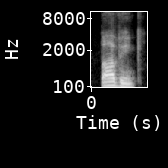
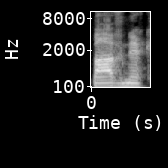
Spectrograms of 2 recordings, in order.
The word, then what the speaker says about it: Bavinck: overview of who Herman Bovink is? Yeah, sure. Or Herman Bavinck, as newbies often say. They can't say his name, so they're like Bavink.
